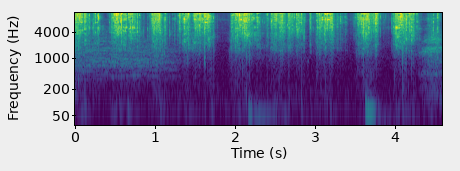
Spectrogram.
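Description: Several keychains rubbed and shaken together by hand, producing bright metallic jingling in repeated bursts with short pauses, imitating the clinking of moving metal chain-link armor; no voices.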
